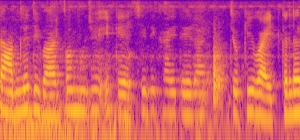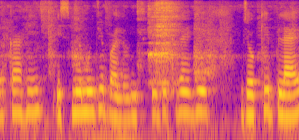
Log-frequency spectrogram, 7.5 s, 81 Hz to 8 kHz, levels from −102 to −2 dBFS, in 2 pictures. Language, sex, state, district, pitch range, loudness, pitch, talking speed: Chhattisgarhi, female, Chhattisgarh, Jashpur, 180-205 Hz, -18 LUFS, 195 Hz, 215 wpm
